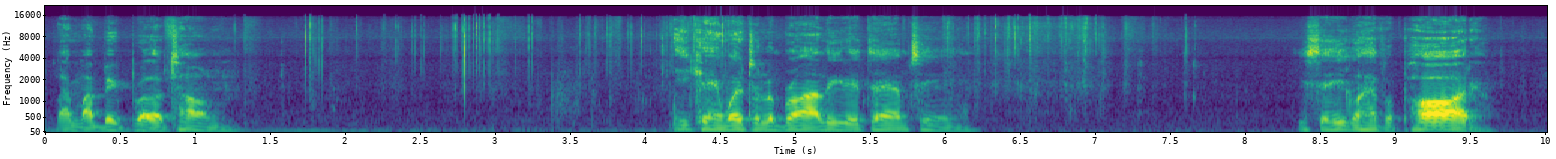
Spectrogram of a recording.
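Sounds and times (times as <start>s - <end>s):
man speaking: 0.0s - 1.3s, 4.1s - 6.3s, 8.4s - 9.7s
faint crackling and clicks: 0.1s - 10.0s.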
